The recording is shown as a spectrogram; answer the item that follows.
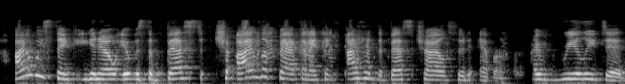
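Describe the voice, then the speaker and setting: A woman with a New York accent and a high pitch talks with hardly any pauses. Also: ordinary pitch variation, moderate pace. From Long Island, New York. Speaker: web show host. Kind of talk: interview chat.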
